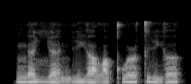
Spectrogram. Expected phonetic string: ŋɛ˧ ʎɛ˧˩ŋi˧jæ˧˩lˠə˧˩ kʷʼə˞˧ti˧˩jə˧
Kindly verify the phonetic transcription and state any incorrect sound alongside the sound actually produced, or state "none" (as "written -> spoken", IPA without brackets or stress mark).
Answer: æ˧˩ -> ɛ˧˩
